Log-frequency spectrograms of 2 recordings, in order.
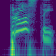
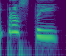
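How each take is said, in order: First: Простий as PRO-styi; first-syllable stress. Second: Простий as pro-STYI; last-syllable stress. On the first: Teacher reading double-stress words, first-syllable stress on Простий. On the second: Teacher giving the other variant, final stress on простий. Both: Shown as a demonstration. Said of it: "слова із подвійним наголосом".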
